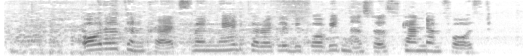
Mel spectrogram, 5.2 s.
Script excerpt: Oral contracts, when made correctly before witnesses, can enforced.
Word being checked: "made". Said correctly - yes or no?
yes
